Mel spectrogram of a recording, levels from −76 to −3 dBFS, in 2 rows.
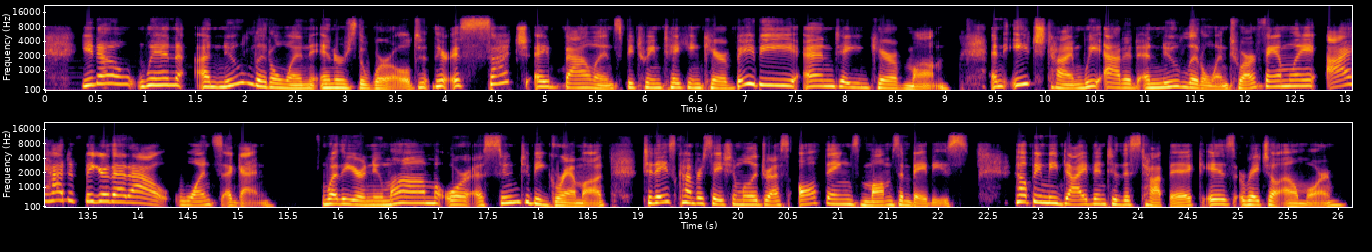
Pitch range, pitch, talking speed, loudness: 180-265 Hz, 205 Hz, 170 wpm, -13 LUFS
